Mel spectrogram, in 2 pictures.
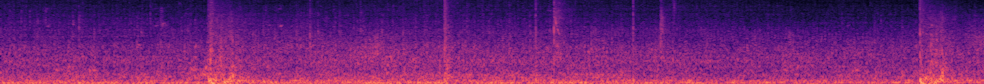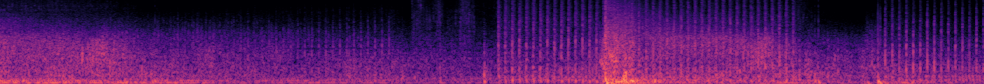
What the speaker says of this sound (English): They heard the cannon, they heard the rapid fire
